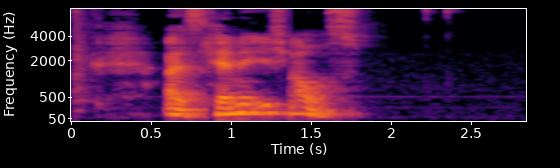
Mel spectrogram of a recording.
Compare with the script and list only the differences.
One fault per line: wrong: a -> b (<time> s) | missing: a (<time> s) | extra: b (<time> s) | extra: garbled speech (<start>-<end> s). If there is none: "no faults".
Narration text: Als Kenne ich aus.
no faults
